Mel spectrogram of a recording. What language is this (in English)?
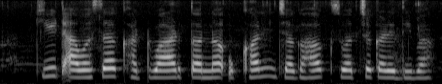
Magahi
